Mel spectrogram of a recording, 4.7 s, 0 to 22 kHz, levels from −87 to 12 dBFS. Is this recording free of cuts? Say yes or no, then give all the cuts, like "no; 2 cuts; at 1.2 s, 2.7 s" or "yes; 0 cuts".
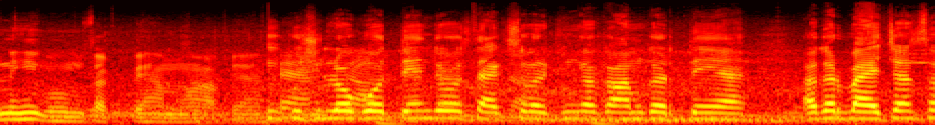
no; 1 cut; at 1.4 s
